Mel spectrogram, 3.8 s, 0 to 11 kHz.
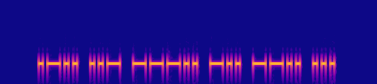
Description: Morse code, heard as a keyed tone, about 28 wpm, 700 Hz. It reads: LU8DZS
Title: DXCC-100 Call Signs - 6 Characters - 28wpm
